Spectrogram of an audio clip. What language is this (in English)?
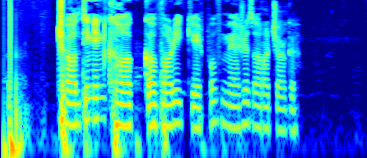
Armenian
